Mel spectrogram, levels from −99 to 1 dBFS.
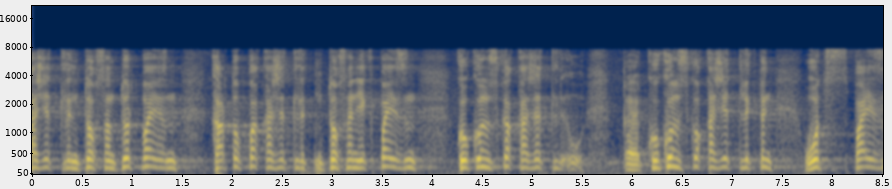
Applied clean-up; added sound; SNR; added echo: none; none; none; none.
